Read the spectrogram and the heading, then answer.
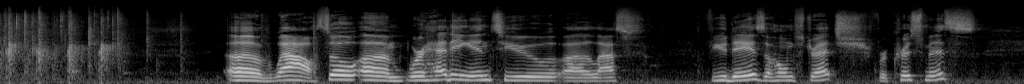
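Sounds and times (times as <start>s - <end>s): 
weak applause: 0.0s - 1.6s
speech: 2.3s - 6.5s, 7.1s - 9.8s.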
